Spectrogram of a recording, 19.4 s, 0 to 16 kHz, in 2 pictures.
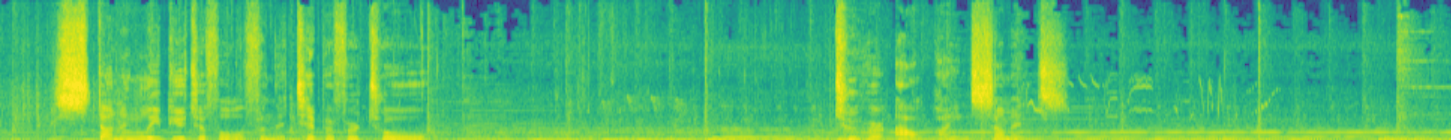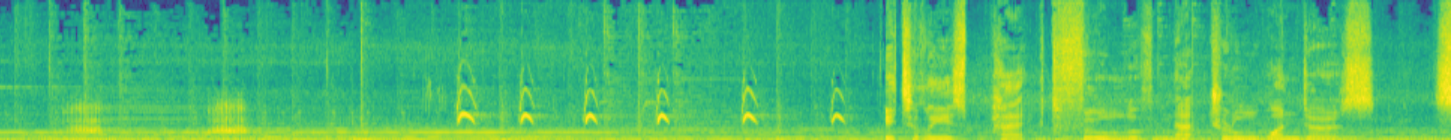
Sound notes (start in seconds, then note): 10.1 ibex grunting; 12.6 squeaky calls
